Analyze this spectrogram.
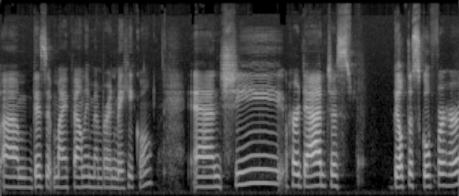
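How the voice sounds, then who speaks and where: A woman in her forties, a school principal, talking in a relaxed interview in a reflective, unhurried way with many ums and pauses. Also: mid-range voice. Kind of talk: casual interview talk.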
